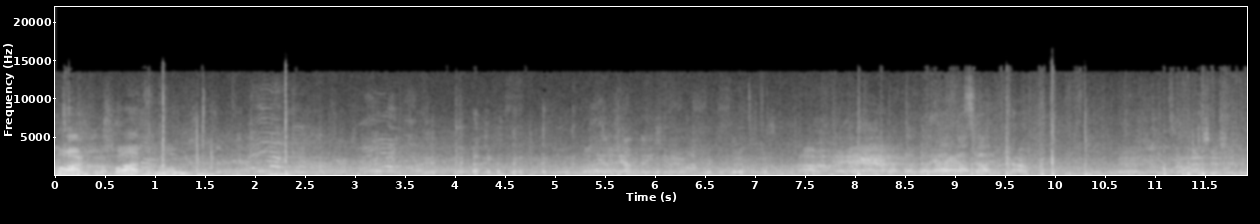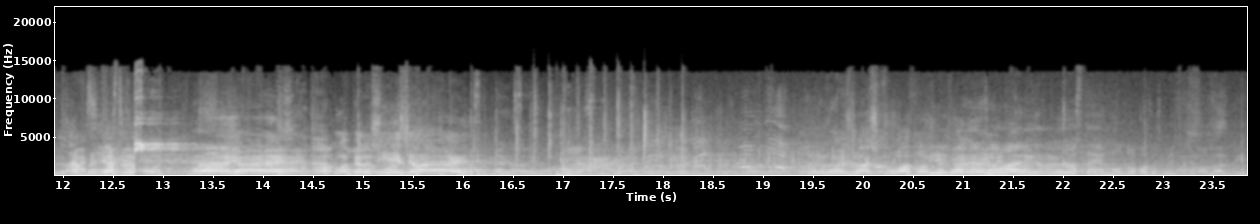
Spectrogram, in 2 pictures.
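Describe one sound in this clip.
Men shout and call out to each other across an open outdoor pitch.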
